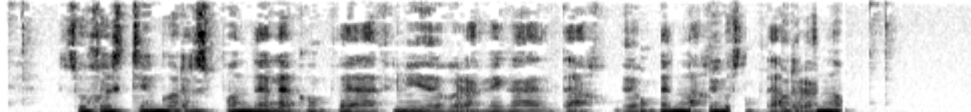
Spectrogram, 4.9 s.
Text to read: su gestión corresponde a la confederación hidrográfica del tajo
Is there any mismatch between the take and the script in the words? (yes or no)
yes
